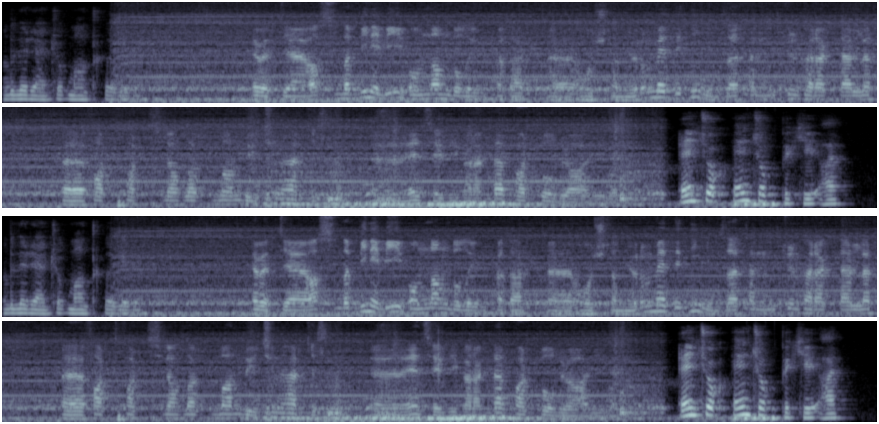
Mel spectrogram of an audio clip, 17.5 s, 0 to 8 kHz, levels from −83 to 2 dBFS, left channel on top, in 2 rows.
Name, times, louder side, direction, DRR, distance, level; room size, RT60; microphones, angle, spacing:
voice 1, 0.0-1.4 15.5-17.1, right 2 dB, 40° right, 6 dB, 1.0 m, -27 dB
sound 1, 0.9-15.4, left 1 dB, 10° left, 0.6 m, -35 dB
voice 2, 2.5-9.0 9.3-14.9, equal, 75° right, 4 dB, 2.4 m, -31 dB
sound 2, 7.8-16.5, right 1 dB, 20° right, 1.4 m, -31 dB
8.5 x 7.1 x 7.6 m, 0.36 s
head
